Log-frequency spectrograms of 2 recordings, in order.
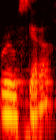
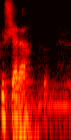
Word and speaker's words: bruschetta: Oh, brusetta. I thought it was Bruce Bruschetta. Miss Flipper corrected me. Pronounced brusetta.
